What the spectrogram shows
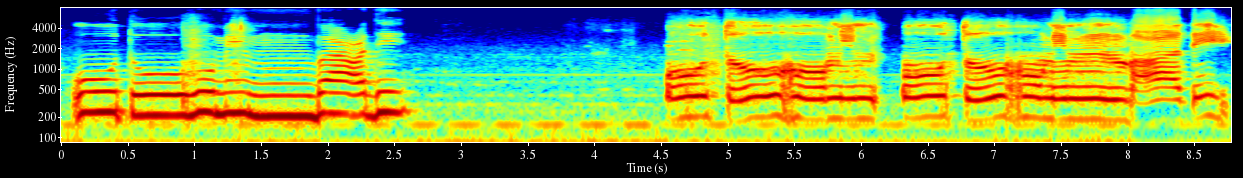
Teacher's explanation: اچھا اوتوہ میں دیکھیے حمزہ زبر وا او تاپش و تو او تو یہ تو لمبا ہو گیا، لیکن ہا کے اوپر صرف ایک پیش ہے، آگے واو نہیں ہے، اس کو لمبا نہیں کرنا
